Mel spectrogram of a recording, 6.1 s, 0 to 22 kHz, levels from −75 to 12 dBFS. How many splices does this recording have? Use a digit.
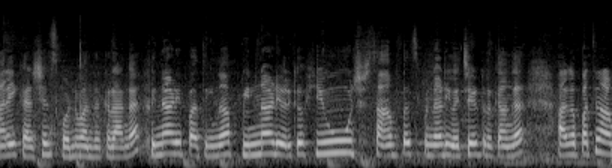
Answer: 1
